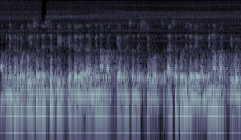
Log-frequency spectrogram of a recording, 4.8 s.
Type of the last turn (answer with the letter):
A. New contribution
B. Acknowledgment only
A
